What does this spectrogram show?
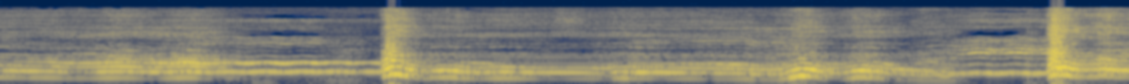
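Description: A Rottweiler howls in long, drawn-out tones that waver and bend in pitch like a singer.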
